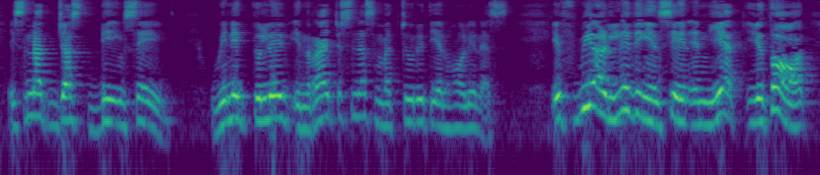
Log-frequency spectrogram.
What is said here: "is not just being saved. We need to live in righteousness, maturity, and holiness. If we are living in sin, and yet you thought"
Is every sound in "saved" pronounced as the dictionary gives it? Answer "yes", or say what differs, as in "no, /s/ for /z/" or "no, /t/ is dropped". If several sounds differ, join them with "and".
yes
